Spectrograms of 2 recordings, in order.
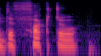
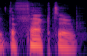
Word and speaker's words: de facto: I can't say def the facto because that that's how you pronounce it in German, but that's naughty. So, let's not say def facto. Let's say the facto.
